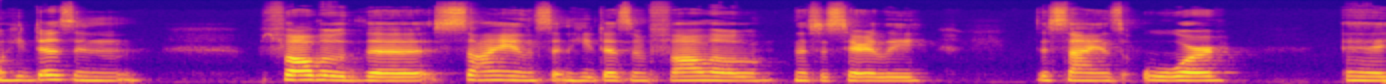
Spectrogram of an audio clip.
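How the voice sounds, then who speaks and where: A woman's voice: on the low side, fairly bright tone. A woman with a Swedish accent, speaking English as a second language, talking casually and earnestly to camera as a health vlogger, rambling with restarts and self-corrections. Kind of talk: casual personal talk to camera.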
